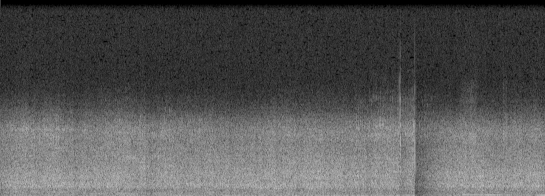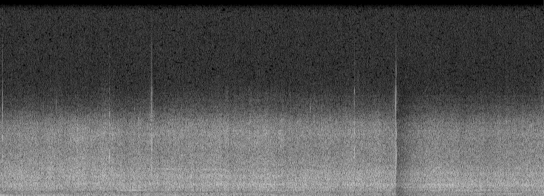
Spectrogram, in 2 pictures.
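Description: Steady city traffic noise from the streets below, engines and tyres blending into a constant hum, with two brief sudden dips about six and fourteen seconds in.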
